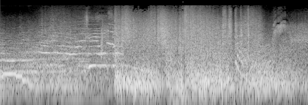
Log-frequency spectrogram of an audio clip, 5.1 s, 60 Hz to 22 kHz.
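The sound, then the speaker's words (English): A spaceship shuttle explodes in a hangar as a film sound effect. After a stretch of tonal sound, a sudden loud blast hits about two seconds in, followed by a dense, sustained roar that slowly thins out. “this explosion starts Episode 1. It is the Jedi shuttle exploding in the hangar at the beginning of the film.”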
